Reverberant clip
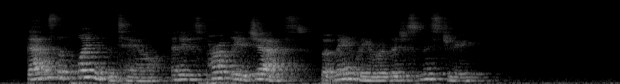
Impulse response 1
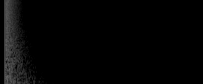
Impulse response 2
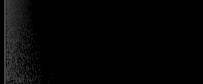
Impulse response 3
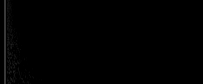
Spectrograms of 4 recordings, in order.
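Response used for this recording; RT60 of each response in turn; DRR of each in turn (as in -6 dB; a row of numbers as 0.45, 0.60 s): 1; 0.70, 1.1, 1.5 s; -9.0, -2.5, 5.5 dB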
